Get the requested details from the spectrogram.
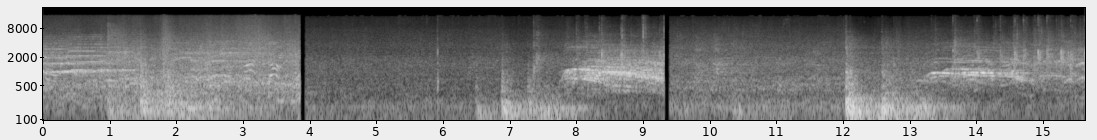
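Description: A diver plunges into the water with a splash in an echoing indoor pool.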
